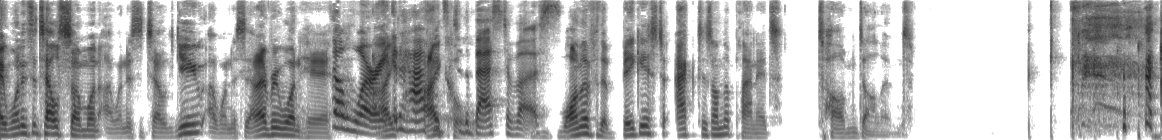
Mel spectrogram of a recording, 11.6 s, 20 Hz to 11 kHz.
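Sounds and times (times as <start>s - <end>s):
speech: 0.0s - 9.2s, 11.2s - 11.6s
sharp hand claps: 10.3s - 11.6s.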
